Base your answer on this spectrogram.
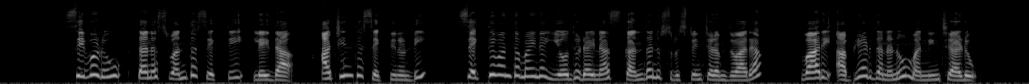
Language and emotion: Telugu, neutral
